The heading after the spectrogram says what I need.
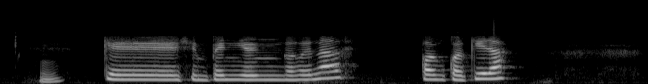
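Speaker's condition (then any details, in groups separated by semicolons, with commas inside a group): Down syndrome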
